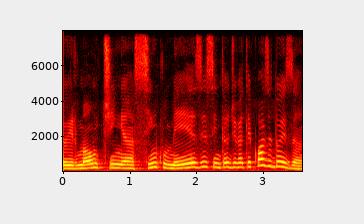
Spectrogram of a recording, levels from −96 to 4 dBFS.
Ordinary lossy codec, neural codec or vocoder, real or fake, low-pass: none; none; real; none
